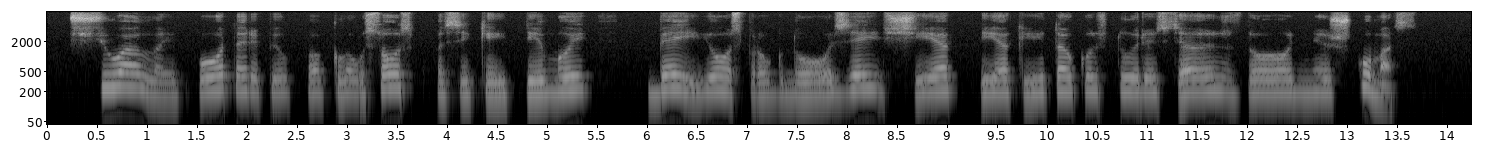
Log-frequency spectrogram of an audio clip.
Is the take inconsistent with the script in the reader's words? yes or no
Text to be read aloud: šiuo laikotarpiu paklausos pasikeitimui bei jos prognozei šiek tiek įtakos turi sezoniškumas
no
